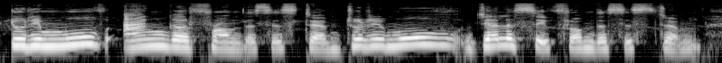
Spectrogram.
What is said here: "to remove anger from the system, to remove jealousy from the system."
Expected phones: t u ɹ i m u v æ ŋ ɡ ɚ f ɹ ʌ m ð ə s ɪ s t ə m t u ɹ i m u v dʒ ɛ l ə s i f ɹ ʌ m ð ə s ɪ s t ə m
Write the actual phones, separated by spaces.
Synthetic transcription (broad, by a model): t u ɹ i m u v æ ŋ ɡ ɚ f ɹ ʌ m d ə s ɪ s t ə m t u ɹ i m u v dʒ ɛ l ə s i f ɹ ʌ m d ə s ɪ s t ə m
